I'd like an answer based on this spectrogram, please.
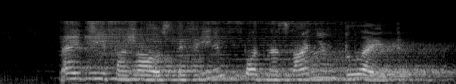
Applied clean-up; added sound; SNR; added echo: neural separator model SepFormer DNS4.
